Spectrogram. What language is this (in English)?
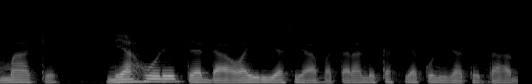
Kikuyu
